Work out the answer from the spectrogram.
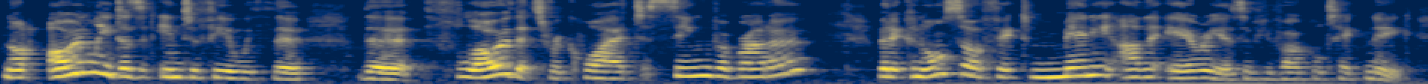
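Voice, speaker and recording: A woman's voice: on the high side, lively intonation, moderate pace, a little mellow. A woman giving a singing lesson, explaining technique and demonstrating sounds. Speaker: singing teacher. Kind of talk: vocal lesson. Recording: roomy echo.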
